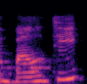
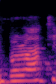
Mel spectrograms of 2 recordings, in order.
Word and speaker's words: Bharati: name very well i i'm either balti or baldi or balati so i i really like you the way you pronounce it so bharati is nice okay i'm pronouncing right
